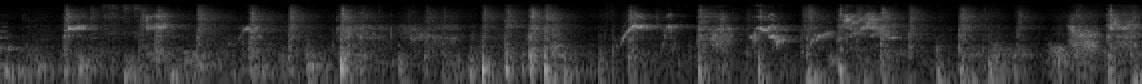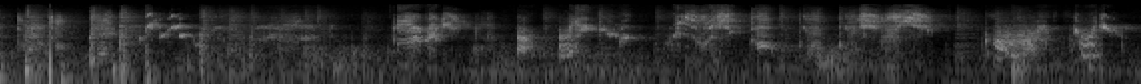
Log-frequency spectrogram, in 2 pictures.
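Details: Male pet parakeet keeps up dense, fast chatter of scratchy and squeaky syllables with clicks, almost nonstop.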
